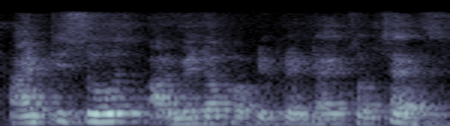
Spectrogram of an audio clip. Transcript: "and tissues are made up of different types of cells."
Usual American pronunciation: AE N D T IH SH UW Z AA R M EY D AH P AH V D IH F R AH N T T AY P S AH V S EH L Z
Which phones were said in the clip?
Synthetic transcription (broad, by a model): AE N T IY S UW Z AA R M EY D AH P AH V D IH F R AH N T T AY P S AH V S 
